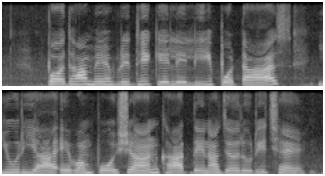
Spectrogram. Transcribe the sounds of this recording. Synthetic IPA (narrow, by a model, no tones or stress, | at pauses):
pɔːd̪ʱamẽʋɾɪd̪ʱːikeleːlipoːʈaːs | juːɾijaeːʋəmpoːʃənkʰaːt̪̚d̪eːnad͡ʒəɾuːɾit͡ʃʰɛː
